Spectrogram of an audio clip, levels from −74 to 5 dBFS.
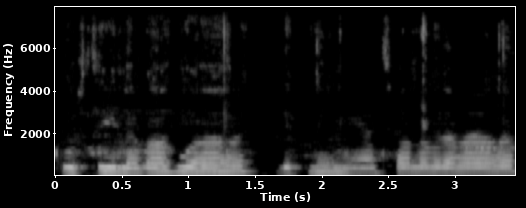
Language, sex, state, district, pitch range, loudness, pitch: Hindi, female, Bihar, Purnia, 220-225 Hz, -26 LUFS, 225 Hz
